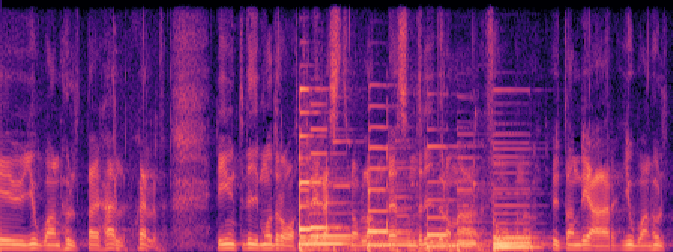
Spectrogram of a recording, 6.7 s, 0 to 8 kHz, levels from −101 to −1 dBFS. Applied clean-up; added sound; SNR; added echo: none; Guitar; -5 dB; none.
